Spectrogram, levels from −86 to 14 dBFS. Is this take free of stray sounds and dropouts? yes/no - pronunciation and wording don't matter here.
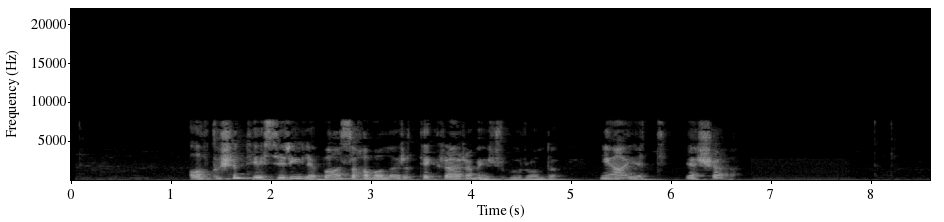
yes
